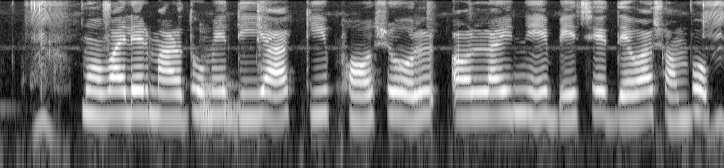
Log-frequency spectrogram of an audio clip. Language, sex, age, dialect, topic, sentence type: Bengali, female, 18-24, Rajbangshi, agriculture, question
